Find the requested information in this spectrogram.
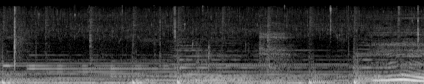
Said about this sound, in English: Introducing Mr. Spritzer, the only home carbonation device made exclusively for wine. Now, is that fizzy enough for you?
